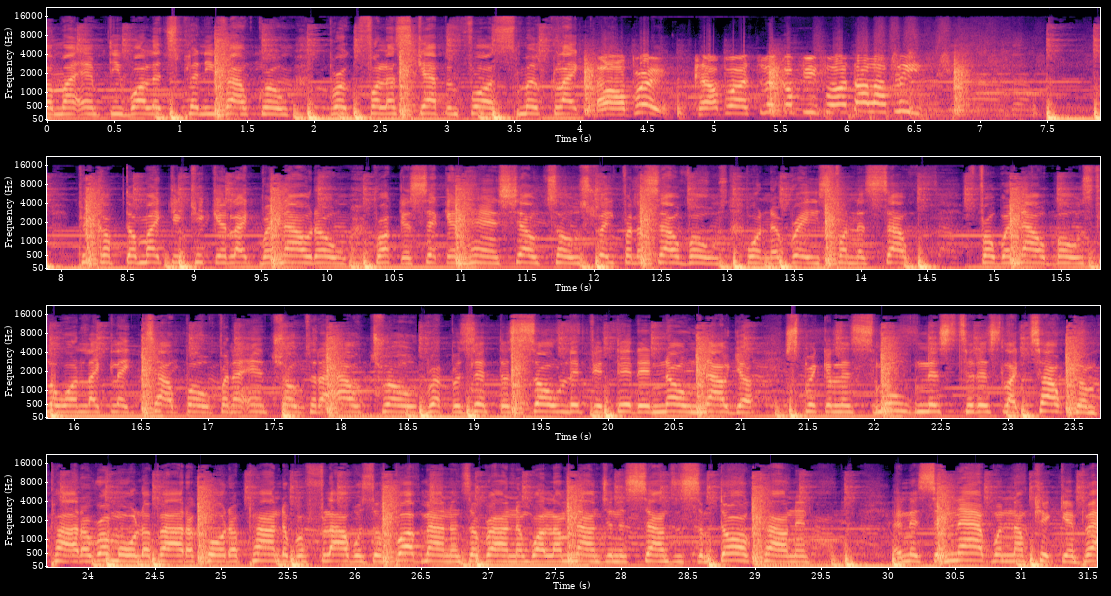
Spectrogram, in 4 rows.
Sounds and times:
Music: 0.0 - 31.5.

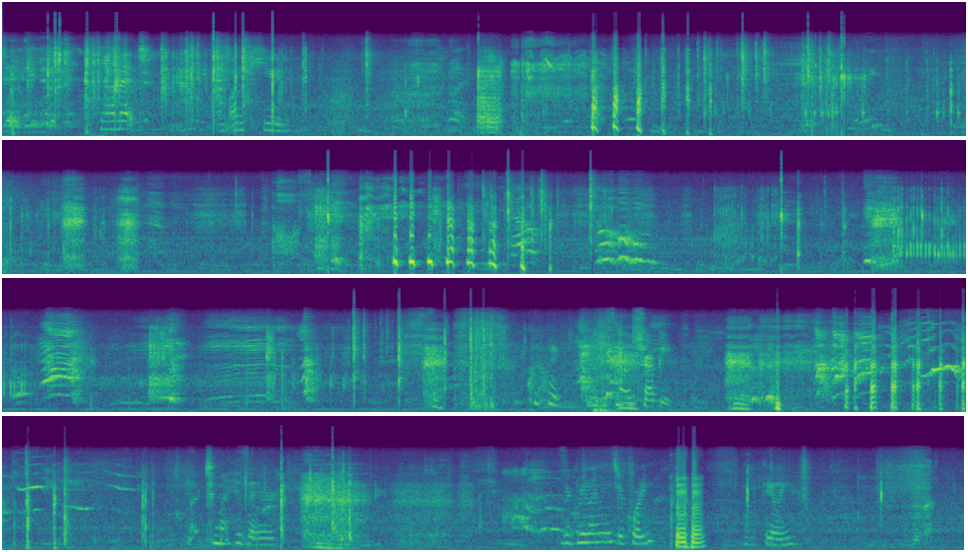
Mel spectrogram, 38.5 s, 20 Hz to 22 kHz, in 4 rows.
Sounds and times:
Fart: 4.8 - 5.1, 18.6 - 19.6.

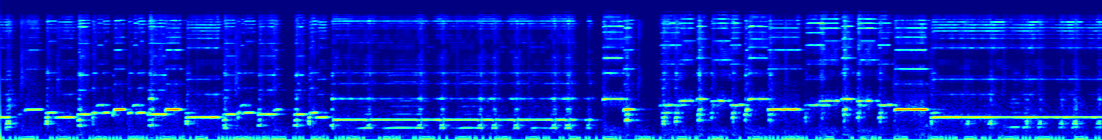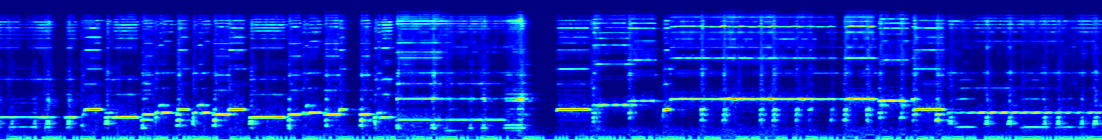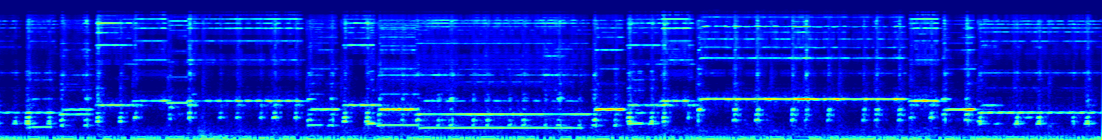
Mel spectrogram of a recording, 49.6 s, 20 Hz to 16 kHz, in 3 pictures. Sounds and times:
Harmonica: 0.0 - 49.5.

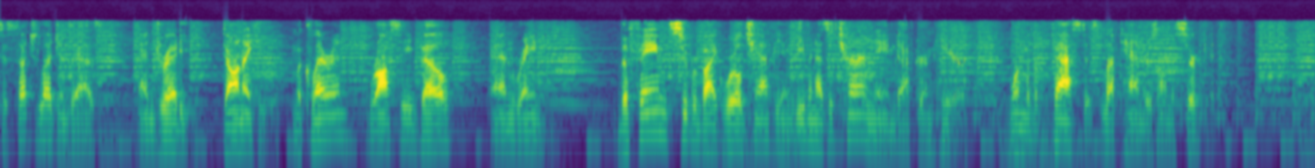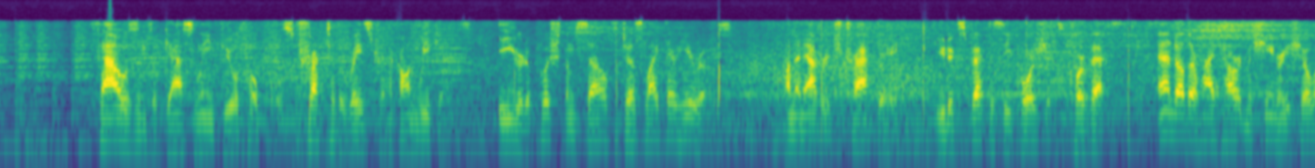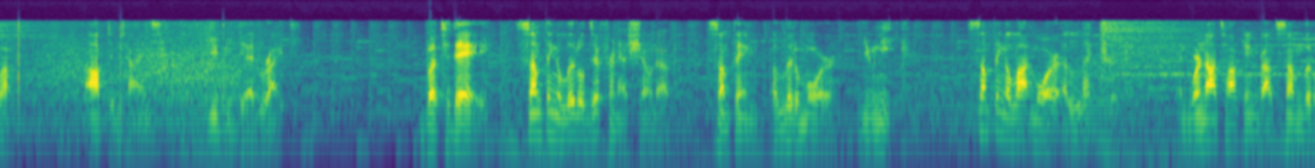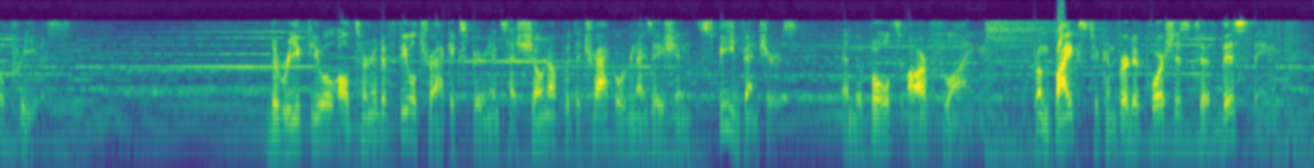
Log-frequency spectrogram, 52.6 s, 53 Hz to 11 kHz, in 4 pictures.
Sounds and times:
Speech: 0.0 - 5.5, 6.2 - 12.2, 14.1 - 26.5, 27.2 - 29.3, 30.5 - 35.4, 36.0 - 40.2, 42.1 - 52.3
Music: 0.0 - 52.5
Car: 14.4 - 29.8.

